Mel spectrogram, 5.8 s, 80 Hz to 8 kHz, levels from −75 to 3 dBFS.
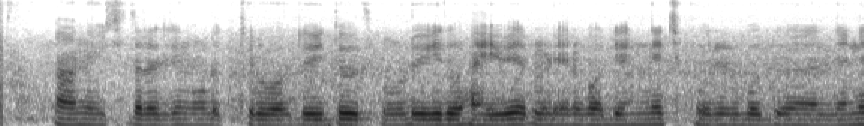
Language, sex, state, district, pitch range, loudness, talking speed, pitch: Kannada, male, Karnataka, Belgaum, 125-130 Hz, -15 LUFS, 165 wpm, 125 Hz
